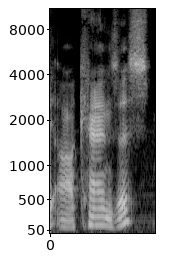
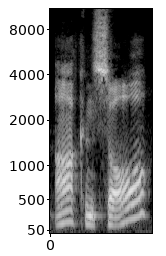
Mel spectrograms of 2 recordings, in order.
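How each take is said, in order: First: Arkansas said like Ar-Kansas, sounding the s; Captain Nick's Arkansas. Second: Said in the usual way. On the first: Retold or imitated. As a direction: Arkansas as Ar-KAN-zus. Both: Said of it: "as Captain Nick would say".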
